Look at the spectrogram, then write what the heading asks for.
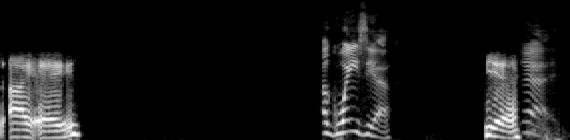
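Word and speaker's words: ageusia: still don't know how to pronounce it all spell it for me a g e u s i a aasia yeah yeah aazia the loss of sense of taste I don't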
